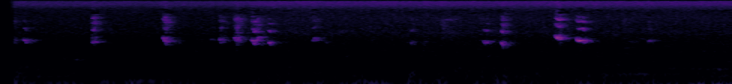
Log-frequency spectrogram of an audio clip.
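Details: Female cockatiel wanting to mate, giving soft, short, husky chirps in irregular bursts of one to three notes, some rising slightly, spread across six seconds over a steady low background hum.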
